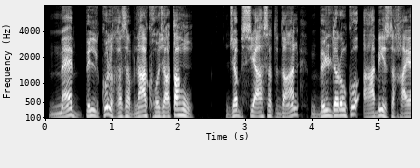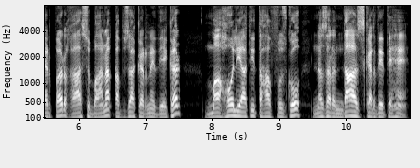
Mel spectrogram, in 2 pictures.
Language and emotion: Urdu, angry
